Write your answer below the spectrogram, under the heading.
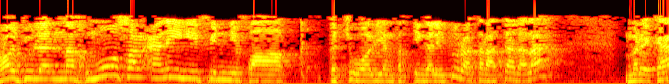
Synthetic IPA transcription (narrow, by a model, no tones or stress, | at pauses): rɑd͡ʒulanmaxmusanʕalejɦifinːifa | q̚ː | ət͡ʃualijaŋt̪ərt̪iŋɡalit̪uɾat̪aɾat̪aːdalah | məɾeka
